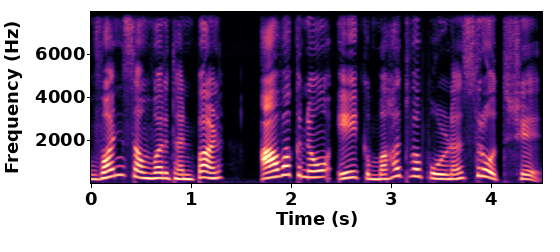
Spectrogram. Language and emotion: Gujarati, neutral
